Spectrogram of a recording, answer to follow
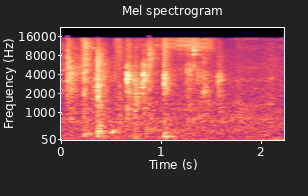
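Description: A quick, irregular run of light taps and scratches over about a second and a half, then fading out.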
